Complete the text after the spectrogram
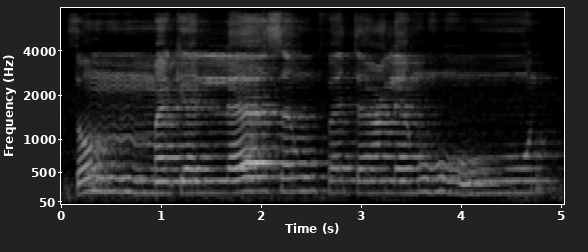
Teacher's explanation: میم مشدد پہ غنہ ہوگا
